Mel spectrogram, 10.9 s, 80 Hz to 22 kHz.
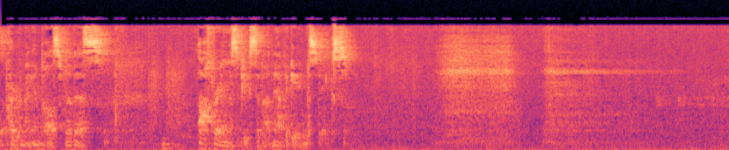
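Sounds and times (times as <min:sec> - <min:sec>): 
constant hiss: 0:00.0 - 0:10.9
speech: 0:00.2 - 0:01.8, 0:02.4 - 0:05.3
deep breath drawn in: 0:06.5 - 0:10.3.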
